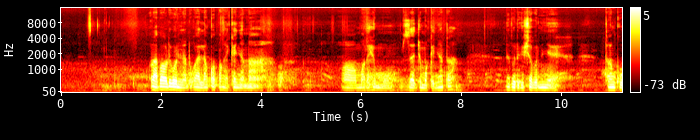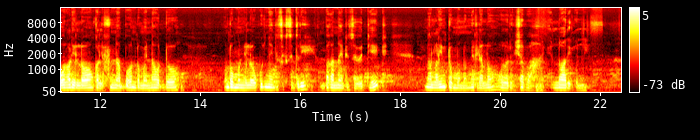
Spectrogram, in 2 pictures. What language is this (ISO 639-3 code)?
mas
